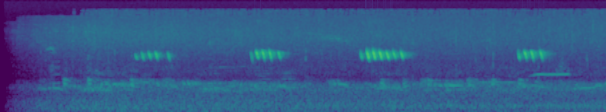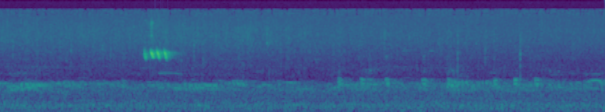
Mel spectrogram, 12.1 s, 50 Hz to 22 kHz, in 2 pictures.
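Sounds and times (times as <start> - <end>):
heavy low-pitched background noise: 0.1 - 12.1
European greenfinch Chloris chloris giving brief quick trilled calls: 1.3 - 1.8, 2.5 - 2.9, 3.6 - 4.2, 5.2 - 5.6, 7.5 - 7.8.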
